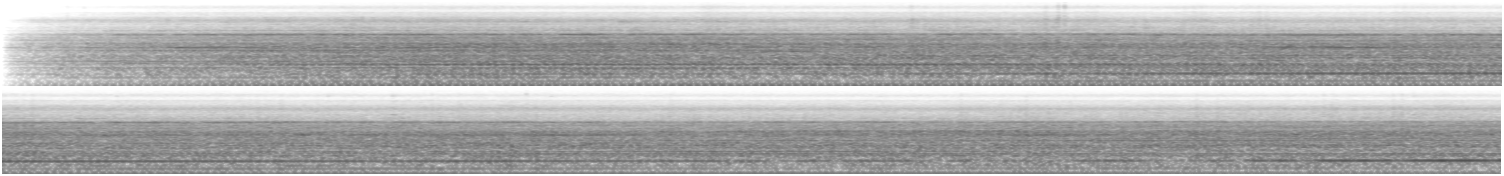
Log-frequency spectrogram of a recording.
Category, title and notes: Sound effects > Other mechanisms, engines, machines
A recording of the inside of a train from a recent trip to London using a contact mic.
contact, field, mic, recording, rumble, train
